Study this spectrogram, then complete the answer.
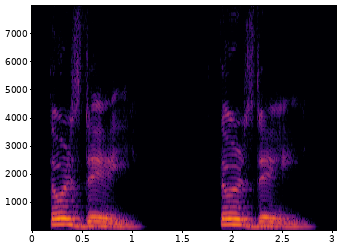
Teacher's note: The stress lies again on the first syllable. This is the th sound like we say thank you.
